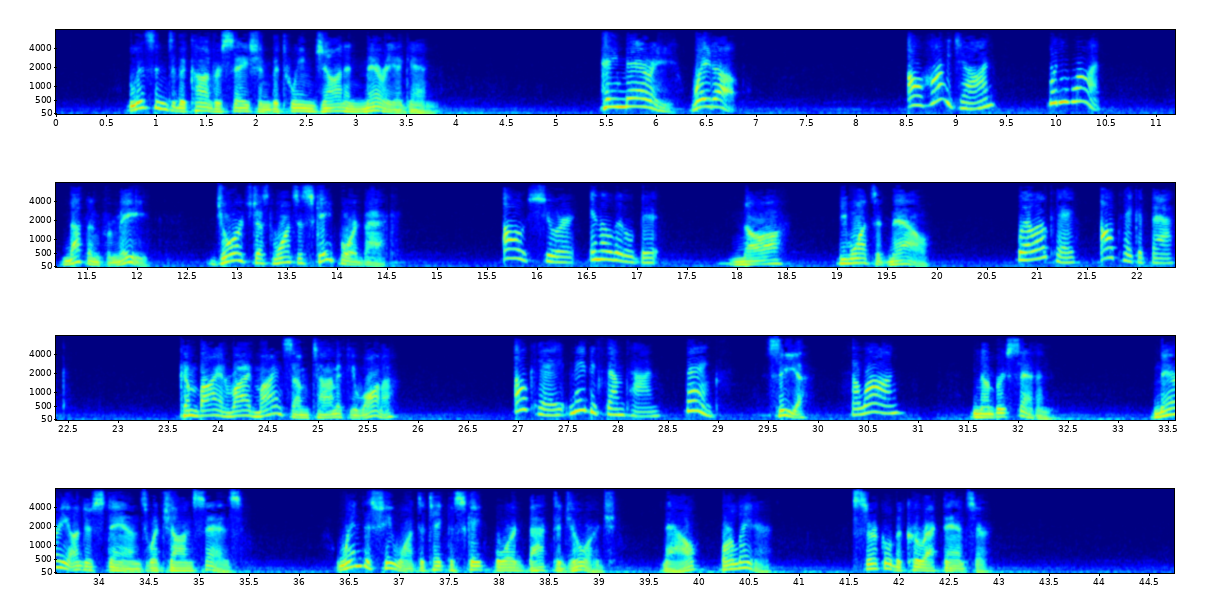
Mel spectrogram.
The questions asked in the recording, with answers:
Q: When does she want to take the skateboard back to George?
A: The correct answer is B, later.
